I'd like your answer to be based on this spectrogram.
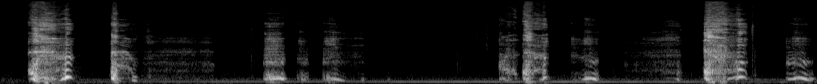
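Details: Repeated short, harsh hacking coughs with lots of faint whistling wheeze between bursts over a low hum, recorded amid tree pollen and mold spores.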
